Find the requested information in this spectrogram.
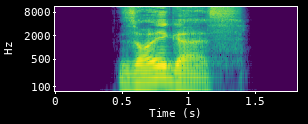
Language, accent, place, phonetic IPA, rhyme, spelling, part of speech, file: German, Germany, Berlin, [ˈzɔɪ̯ɡɐs], -ɔɪ̯ɡɐs, Säugers, noun, De-Säugers.ogg
- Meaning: genitive singular of Säuger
